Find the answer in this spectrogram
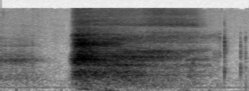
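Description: A person's loud breath out close to the microphone: a breathy rush that starts a little under a second in and fades over about a second.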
